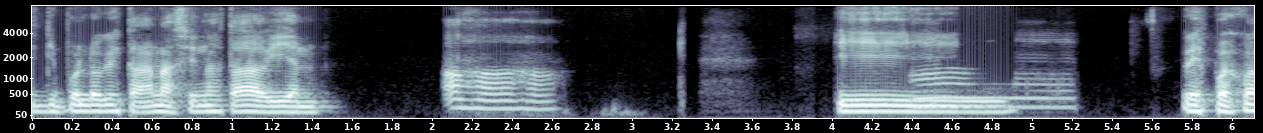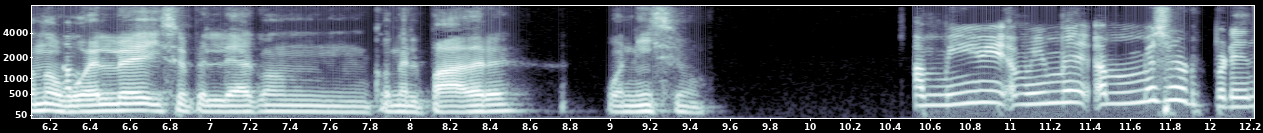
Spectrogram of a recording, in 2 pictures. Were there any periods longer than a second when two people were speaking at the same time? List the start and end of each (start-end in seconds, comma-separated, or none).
none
